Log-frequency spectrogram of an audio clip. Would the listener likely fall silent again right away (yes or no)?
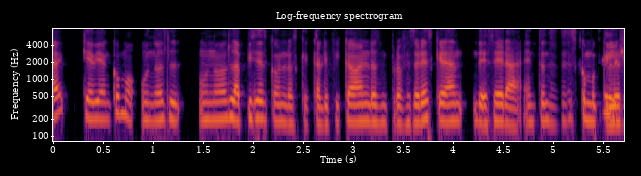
yes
